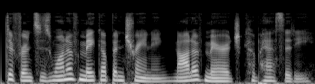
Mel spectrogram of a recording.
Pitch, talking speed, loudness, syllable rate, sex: 170 Hz, 230 wpm, -17 LUFS, 7.7 syllables/s, female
